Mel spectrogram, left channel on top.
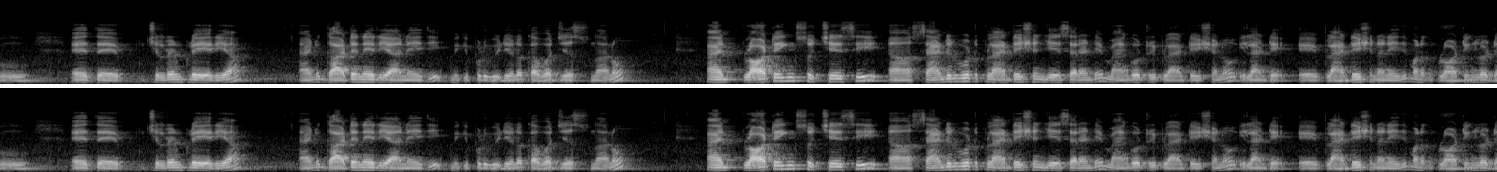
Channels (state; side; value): identical; both; correlation 1.00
